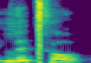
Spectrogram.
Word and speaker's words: little: And what happens is my tongue, the tip of my tongue touches the ridge. You know, right behind the upper teeth, you go up and then there's a bump. My tongue touches that ridge. And it actually sounds like a D. D, little, little, dull, dull, dull, little, little. It's very close to a D sound.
